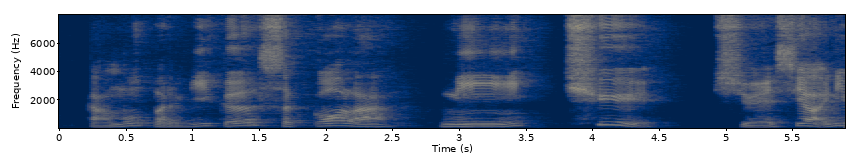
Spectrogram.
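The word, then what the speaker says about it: 去: Kalau lupa ingat kembali di video Lao Shi tentang Hanyu Pinyin ya, ini bacanya qu bukan cu ya. Nah, bukan dibaca cu atau ku ya, salah.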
